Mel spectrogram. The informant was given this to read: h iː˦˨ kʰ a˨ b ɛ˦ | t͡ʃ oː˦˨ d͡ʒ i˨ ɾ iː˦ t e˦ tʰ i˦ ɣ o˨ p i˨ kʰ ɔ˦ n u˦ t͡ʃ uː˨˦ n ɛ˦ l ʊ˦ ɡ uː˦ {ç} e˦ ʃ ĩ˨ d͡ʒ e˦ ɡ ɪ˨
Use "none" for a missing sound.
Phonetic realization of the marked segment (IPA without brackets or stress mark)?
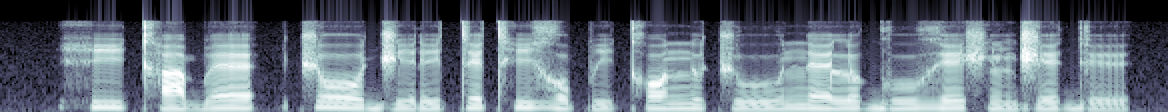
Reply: ɣ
